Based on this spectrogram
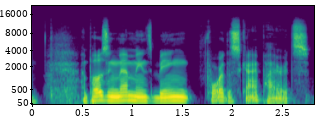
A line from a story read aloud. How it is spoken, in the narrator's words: sighed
